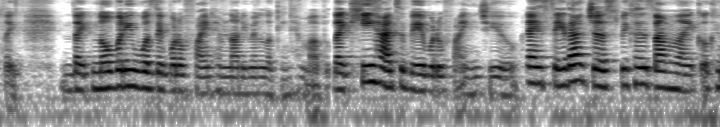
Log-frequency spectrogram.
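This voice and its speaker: A young woman in her twenties telling a personal story in casual storytime style, chatty and full of "like" fillers, dropping the odd Spanish word. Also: on the low side. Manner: chatty, frequent "like" fillers, slips into Spanish words. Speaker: vlogger.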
